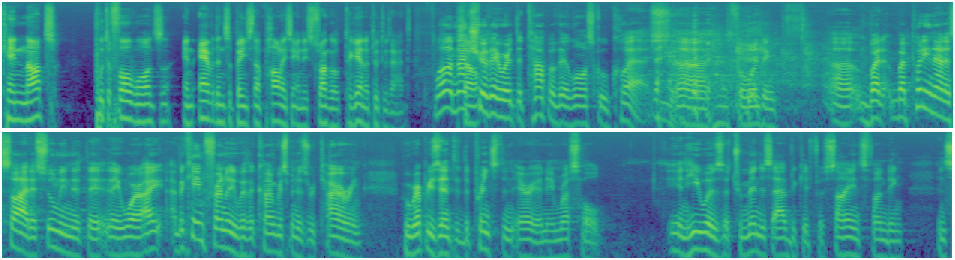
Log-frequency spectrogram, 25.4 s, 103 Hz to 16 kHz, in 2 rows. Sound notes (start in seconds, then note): 8.5 audience laughs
